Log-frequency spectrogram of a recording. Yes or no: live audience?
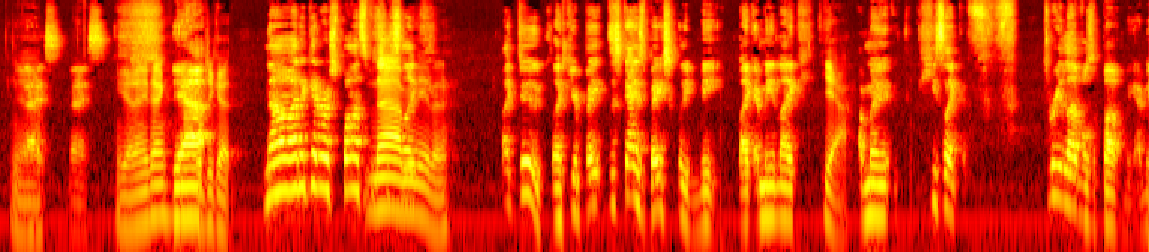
no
